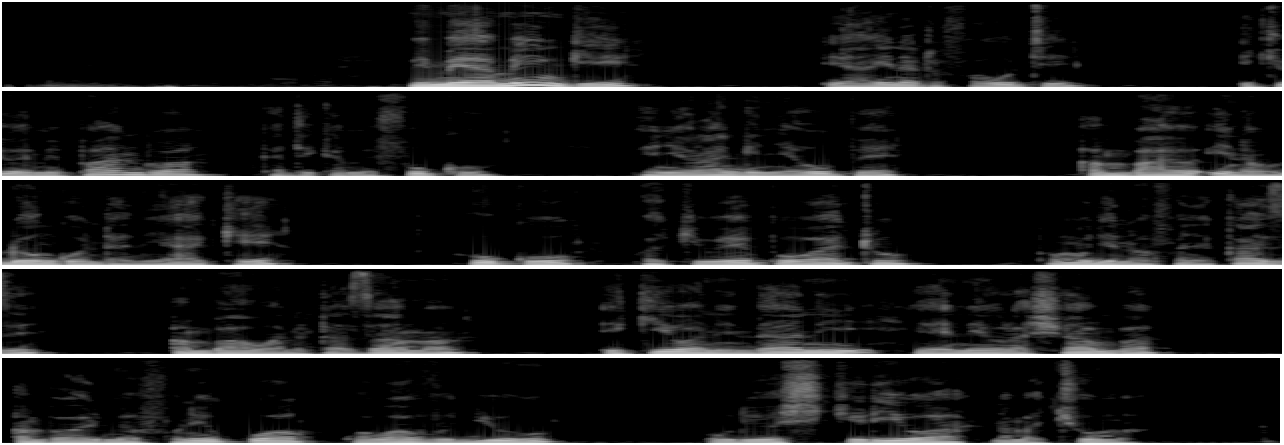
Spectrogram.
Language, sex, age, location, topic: Swahili, male, 36-49, Dar es Salaam, agriculture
